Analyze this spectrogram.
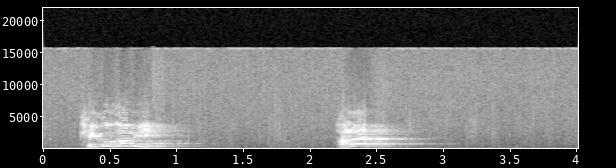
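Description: A man speaks sharply to a group.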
